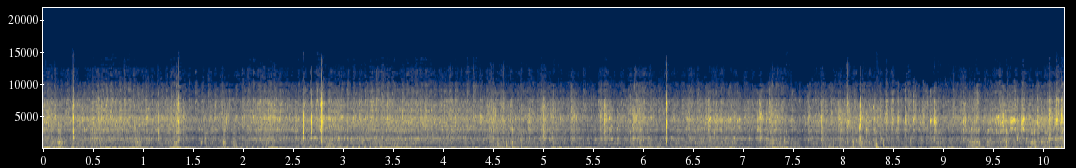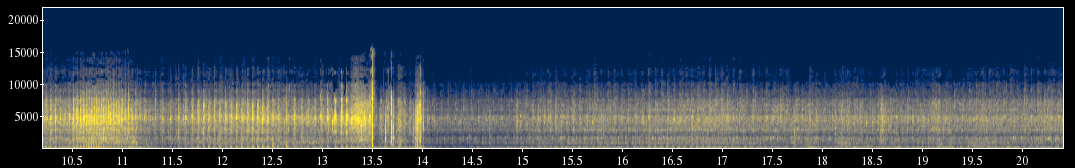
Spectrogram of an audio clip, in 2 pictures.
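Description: A motorcycle engine rumbles steadily at low speed.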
